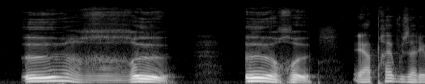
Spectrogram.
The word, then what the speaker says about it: heureux: votre tête deux sont le premier son 16e et le deuxième son sein vous allez voir après que vous avez eu eux le voulaient prononcé deux fois heureux donc ne ne regardez pas le h ne regardait pas le x ne regardait pas le eu juste fermer les yeux visualiser c'est cette combinaison heureux heureux et après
